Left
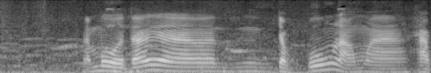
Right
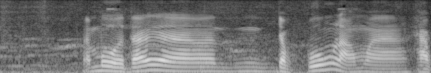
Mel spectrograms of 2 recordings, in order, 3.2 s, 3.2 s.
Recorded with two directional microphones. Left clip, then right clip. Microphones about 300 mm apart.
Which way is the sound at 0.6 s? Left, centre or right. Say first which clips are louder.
Right 2 dB; centre.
